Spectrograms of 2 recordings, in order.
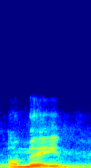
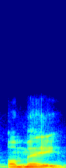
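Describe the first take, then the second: First: The whole word is said with the final n. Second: The word is cut off before the final n. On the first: The speaker calls it right. "but amein. ... and say the whole word" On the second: The speaker calls it wrong. "Not amei"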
